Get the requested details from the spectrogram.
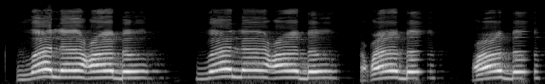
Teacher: آگے وَلَعَبْدٌ، واو زبر وا، لام زبر لا، ولا عین با زبر عب. اب یہاں پر با کے اوپر سکون ہے تو یہاں پر قلقلہ کریں گے کیونکہ با حروف قلقلہ میں سے ہے.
